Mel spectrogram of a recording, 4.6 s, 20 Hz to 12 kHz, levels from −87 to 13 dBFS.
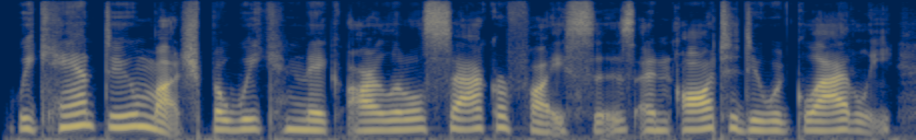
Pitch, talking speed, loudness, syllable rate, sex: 200 Hz, 225 wpm, -19 LUFS, 5.3 syllables/s, female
